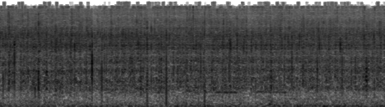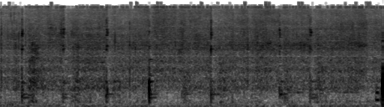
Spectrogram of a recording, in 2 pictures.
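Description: A spice paste of ground chili, cumin and coriander with salt and turmeric sautés in a pan for a katla fish curry, giving a steady close sizzle broken by scraping spatula strokes and scattered sharp clicks.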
